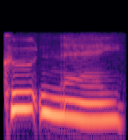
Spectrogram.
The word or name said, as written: Kootenay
